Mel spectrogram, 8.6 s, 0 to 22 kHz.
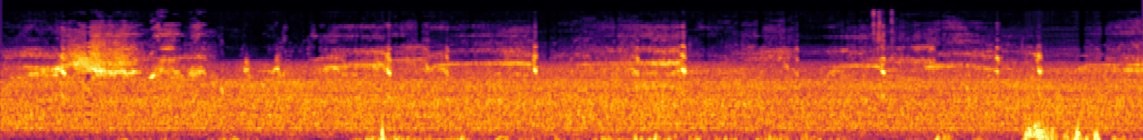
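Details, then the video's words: Peregrine falcon chicks begging while being fed at length at the nest in the Barycz Valley, Poland, on 6 May 2021: thin, high, drawn-out whining notes repeated over a steady hiss, with a few low thumps near the end. "Sokoły wędrowne Dolina Baryczy (PL) 2021.05.06 - Długo karmione, wszystkie najedzone"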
